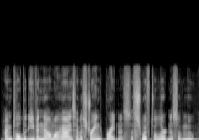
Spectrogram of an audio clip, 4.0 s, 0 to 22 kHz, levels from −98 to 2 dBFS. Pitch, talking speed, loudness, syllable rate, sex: 100 Hz, 255 wpm, -19 LUFS, 6.2 syllables/s, male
